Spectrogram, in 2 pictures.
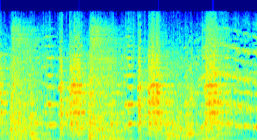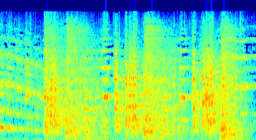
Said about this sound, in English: With a squeal of hatred, the immense pig flings himself at Algy and knocks him to the ground.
